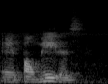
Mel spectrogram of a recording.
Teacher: Então, na palavra Palmeiras eu tenho um ditongo, mas foneticamente eu tenho 2, porque o A e o U se transformou aí, na verdade o L se transformou em U, juntando com o A e o U vira um ditongo.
